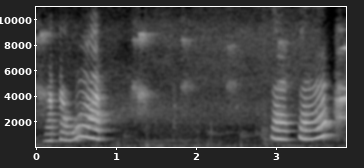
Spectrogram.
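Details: Indoor pet rose-ringed parakeet that talks, saying words like mummy, papa and mitthu: two swooping harmonic calls at the start, a quiet stretch with faint hiss, then two more similar dipping-and-rising calls.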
